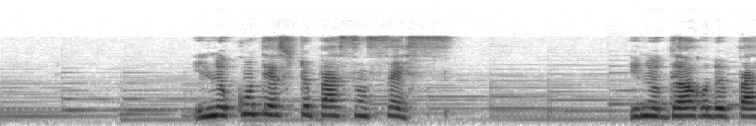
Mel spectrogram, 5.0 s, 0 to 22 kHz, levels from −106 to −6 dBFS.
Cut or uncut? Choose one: cut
